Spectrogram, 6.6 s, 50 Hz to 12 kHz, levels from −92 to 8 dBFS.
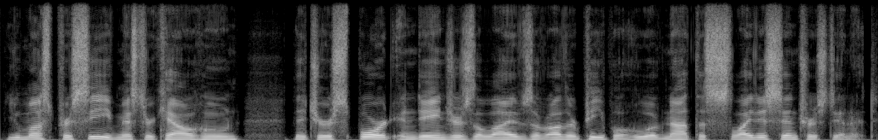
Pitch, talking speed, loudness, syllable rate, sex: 130 Hz, 200 wpm, -17 LUFS, 5.5 syllables/s, male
